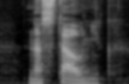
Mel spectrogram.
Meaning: teacher
- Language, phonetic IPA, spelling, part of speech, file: Belarusian, [naˈstau̯nʲik], настаўнік, noun, Be-настаўнік.ogg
